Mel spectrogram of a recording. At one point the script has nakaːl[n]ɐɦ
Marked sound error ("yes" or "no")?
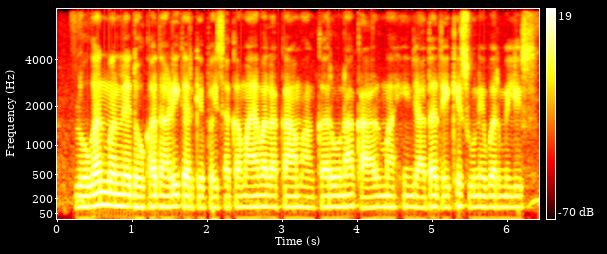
yes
